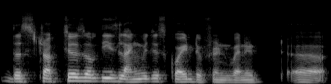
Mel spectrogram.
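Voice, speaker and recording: A man gives advice in a measured, hesitant way, pausing on fillers and restarting words. His voice is at a plain middle pitch, and English is not his first language. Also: darkish tone. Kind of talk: advice in a panel discussion.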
